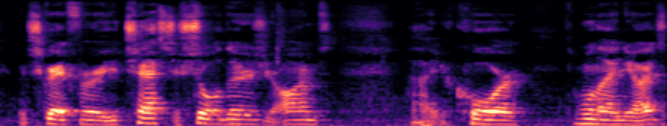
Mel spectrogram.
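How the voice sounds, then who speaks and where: There is light background noise as a man speaks at a medium pitch. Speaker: video blogger. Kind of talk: casual vlog tutorial. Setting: home video. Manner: casual, filler-heavy.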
